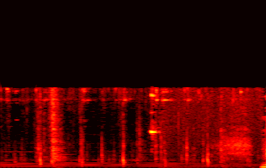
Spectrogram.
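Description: Horse hooves clip-clopping, a scattered run of sharp clops, over a soft held music chord that fades out partway through.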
